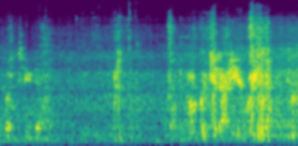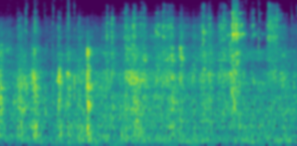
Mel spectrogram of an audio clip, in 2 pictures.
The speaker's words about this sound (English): You gotta see this thing when it hits a freaking rat. The noise that the rats make.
